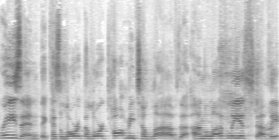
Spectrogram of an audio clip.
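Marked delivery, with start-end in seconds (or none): none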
